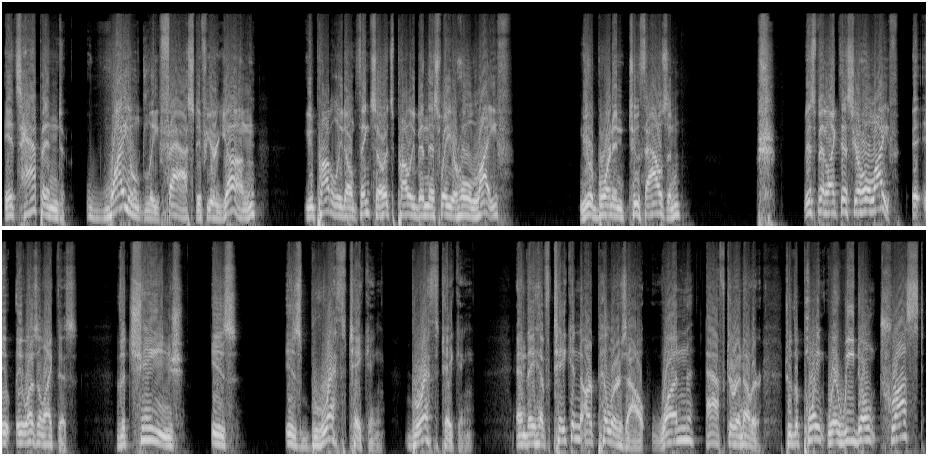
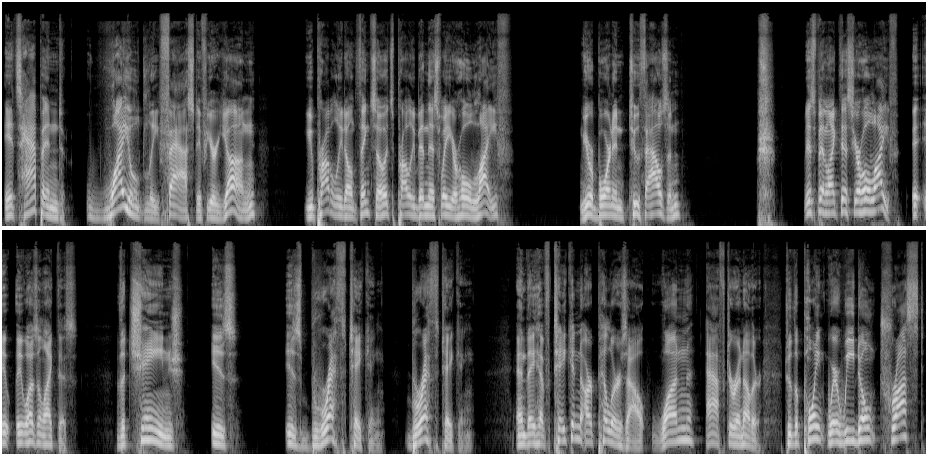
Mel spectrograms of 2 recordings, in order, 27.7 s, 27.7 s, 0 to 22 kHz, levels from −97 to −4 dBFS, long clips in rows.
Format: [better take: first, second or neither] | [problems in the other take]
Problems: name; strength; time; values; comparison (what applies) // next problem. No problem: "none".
second | distortion; heavy; 17% of the sound clipped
